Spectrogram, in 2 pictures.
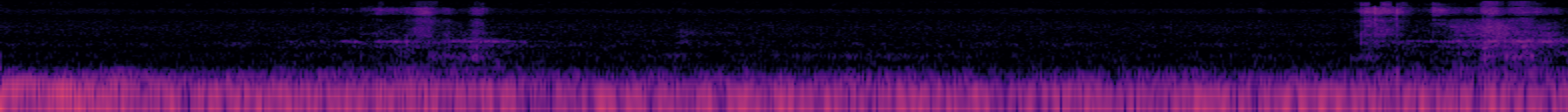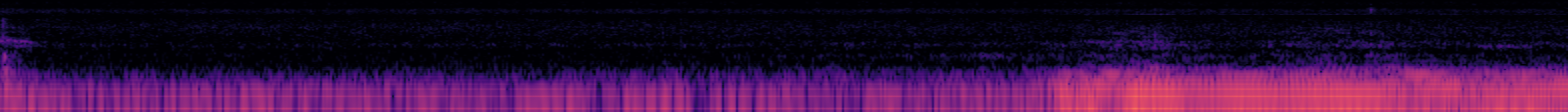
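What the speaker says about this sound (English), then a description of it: "The car sounding a bit ill outside." A car engine runs outside in an ailing condition, heard as a steady low rumble behind the room, with a couple of brief higher rattles and a louder, closer engine surge near the end.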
